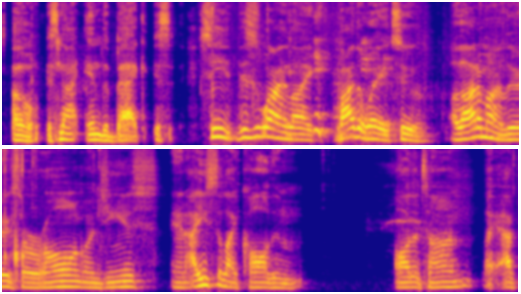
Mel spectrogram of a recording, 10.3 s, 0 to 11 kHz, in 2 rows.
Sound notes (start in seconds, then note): 3.1 crew laughing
